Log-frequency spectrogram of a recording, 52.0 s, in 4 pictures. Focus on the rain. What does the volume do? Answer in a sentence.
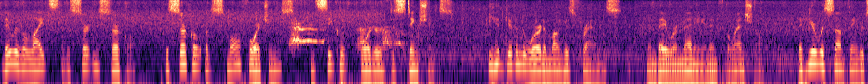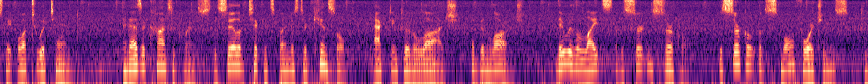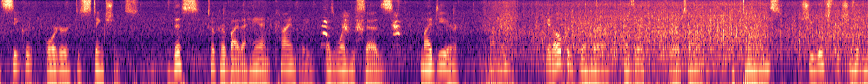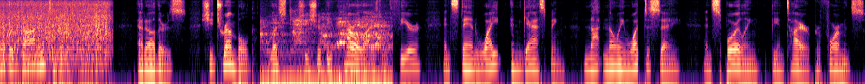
The loudness of the rain goes up.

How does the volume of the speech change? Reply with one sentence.
The volume of the speech stays about the same.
